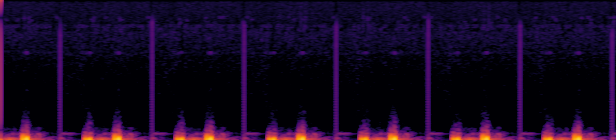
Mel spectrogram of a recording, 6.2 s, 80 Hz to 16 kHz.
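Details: Heartbeat sound effect: steady, regular paired low thumps, lub-dub, at about 65 beats a minute.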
